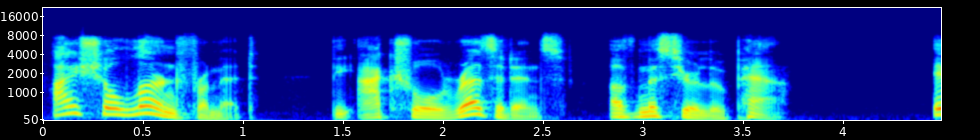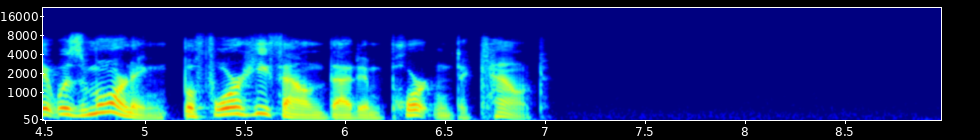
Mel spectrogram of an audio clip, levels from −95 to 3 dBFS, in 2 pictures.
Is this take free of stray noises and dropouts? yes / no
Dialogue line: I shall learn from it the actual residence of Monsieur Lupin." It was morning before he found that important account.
yes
